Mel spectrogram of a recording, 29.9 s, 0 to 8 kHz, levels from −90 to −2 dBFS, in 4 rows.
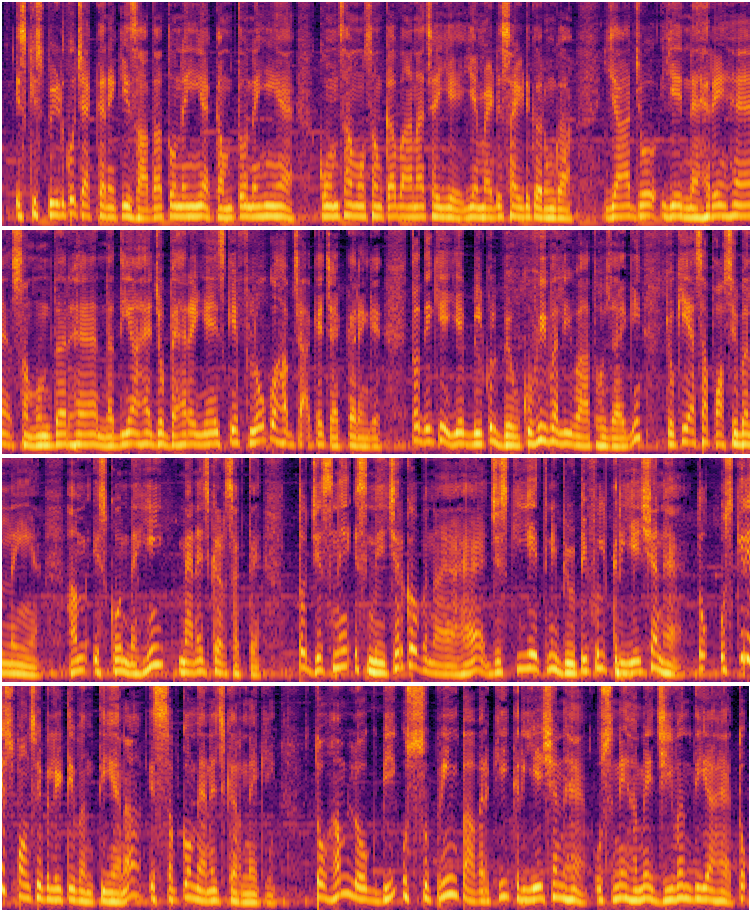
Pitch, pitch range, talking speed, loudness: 140 Hz, 125-155 Hz, 210 wpm, -13 LUFS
